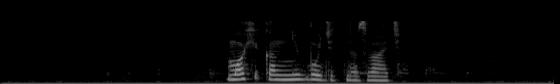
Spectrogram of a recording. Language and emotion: Russian, neutral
